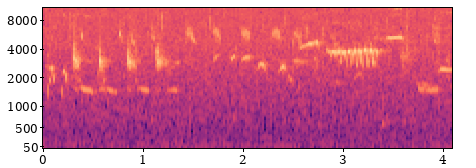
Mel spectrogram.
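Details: Training song of a white-rumped shama with kapas tembak and cililin canary imitations: quick bright chips repeated in a short series, then a jumble of high whistled notes, a sustained fluttering trill and falling slurs, faint hiss behind.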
